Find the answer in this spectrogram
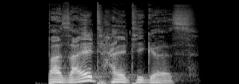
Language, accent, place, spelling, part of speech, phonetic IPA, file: German, Germany, Berlin, basalthaltiges, adjective, [baˈzaltˌhaltɪɡəs], De-basalthaltiges.ogg
- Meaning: strong/mixed nominative/accusative neuter singular of basalthaltig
